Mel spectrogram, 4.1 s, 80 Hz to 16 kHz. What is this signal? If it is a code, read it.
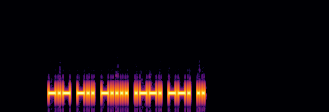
Morse code, heard as a keyed tone, about 39 wpm, 700 Hz. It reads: KD6PGI
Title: USA Call Signs - 6 Characters - Repeated 3x - 40wpm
